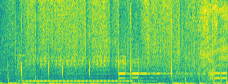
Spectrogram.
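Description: Telephone tones for a phone call being dialed: a long steady tone, then short paired dialing beeps, all loud over a pulsing, throbbing rhythmic music bed.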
